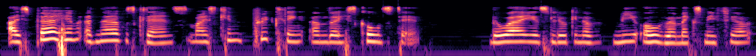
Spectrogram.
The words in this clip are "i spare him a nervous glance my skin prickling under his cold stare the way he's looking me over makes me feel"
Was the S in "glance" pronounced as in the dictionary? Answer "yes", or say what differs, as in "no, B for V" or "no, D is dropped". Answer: yes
